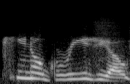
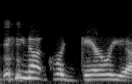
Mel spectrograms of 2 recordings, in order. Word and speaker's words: Pinot Grigio: You don't even know how to say Pinot Grigio. It's not Peanut Gregario.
